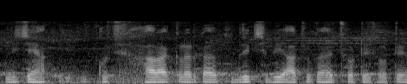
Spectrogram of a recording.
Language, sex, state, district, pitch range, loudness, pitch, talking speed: Hindi, male, Bihar, Purnia, 110-115 Hz, -26 LUFS, 110 Hz, 160 wpm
